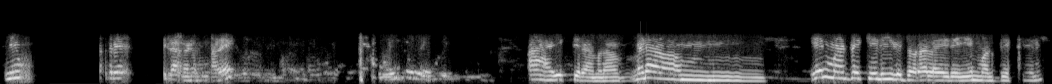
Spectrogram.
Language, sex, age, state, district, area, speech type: Kannada, female, 30-45, Karnataka, Kodagu, rural, conversation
